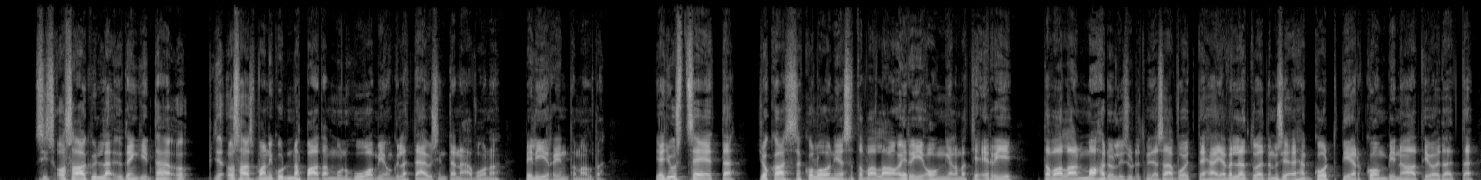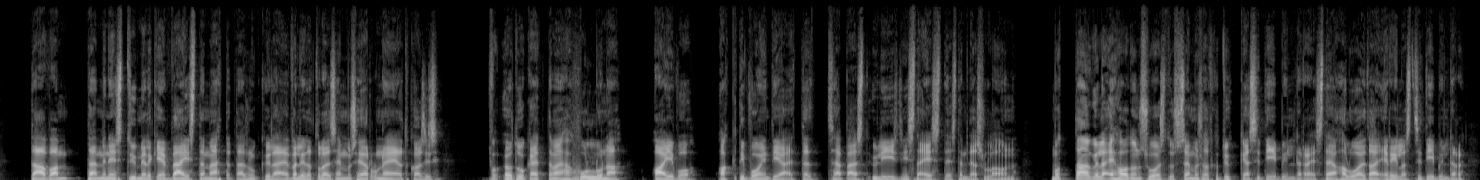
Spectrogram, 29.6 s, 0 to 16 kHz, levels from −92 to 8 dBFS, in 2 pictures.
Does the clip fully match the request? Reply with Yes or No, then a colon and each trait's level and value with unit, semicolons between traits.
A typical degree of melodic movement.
Yes: average, 3.6 semitones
